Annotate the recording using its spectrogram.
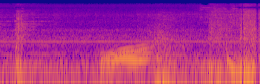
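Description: A rising game sound effect swooshes.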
